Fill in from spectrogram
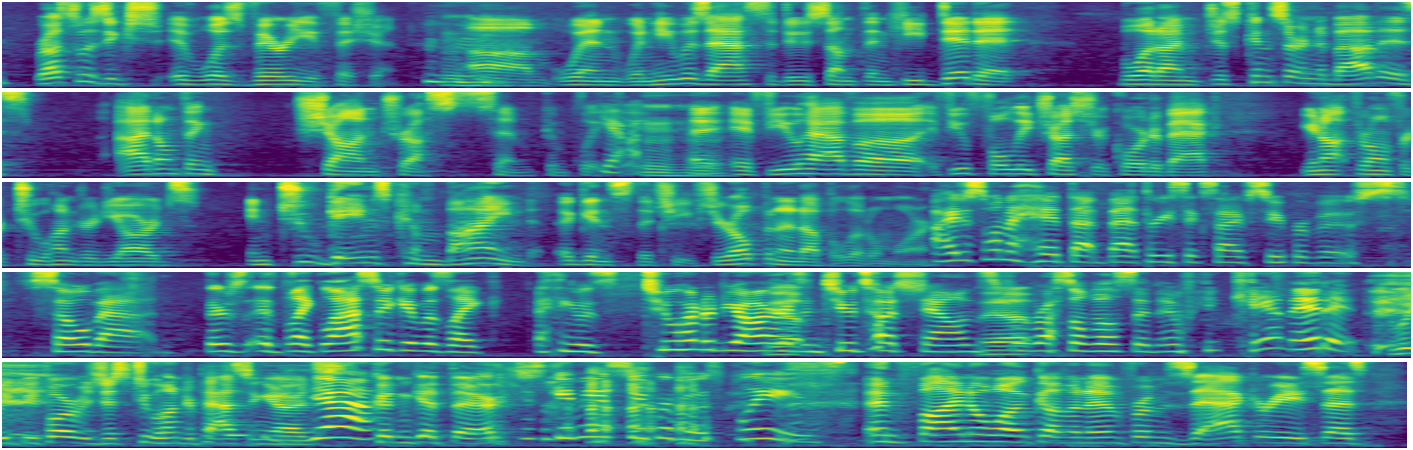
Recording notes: coming to you LIVE from the DNVR Bar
